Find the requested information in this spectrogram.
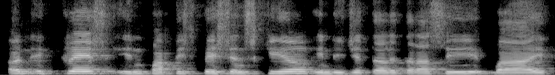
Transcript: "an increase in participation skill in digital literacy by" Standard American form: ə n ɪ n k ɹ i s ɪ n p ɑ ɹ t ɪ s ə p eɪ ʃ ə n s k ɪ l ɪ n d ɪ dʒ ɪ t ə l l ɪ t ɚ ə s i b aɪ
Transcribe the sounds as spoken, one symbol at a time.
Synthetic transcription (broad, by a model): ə n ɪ k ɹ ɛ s ɪ n p ɑ ɹ t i s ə p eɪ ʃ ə n s k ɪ l ɪ n d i dʒ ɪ t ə l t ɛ t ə s i b aɪ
